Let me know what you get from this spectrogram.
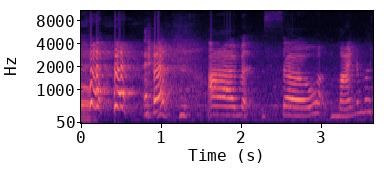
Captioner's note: laughter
